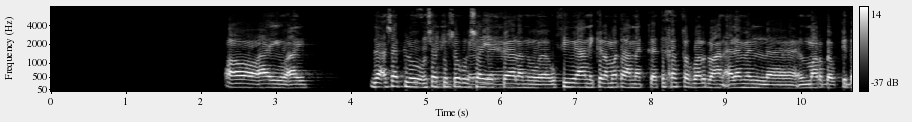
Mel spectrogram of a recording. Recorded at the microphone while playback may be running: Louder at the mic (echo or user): echo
